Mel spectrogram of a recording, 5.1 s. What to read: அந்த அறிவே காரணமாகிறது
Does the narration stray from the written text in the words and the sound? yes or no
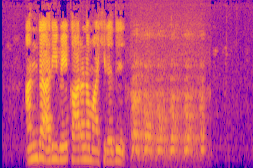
yes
